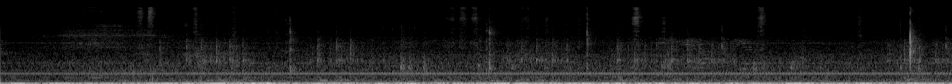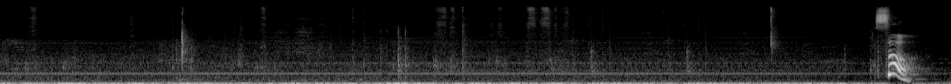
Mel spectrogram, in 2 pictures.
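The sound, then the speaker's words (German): A pen writes on paper during an interview with faint, intermittent scratching strokes over a steady low background hum. A short, louder scrape comes near the end. “Mal schauen. Was Sie schreiben. Was ich schreibe.”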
